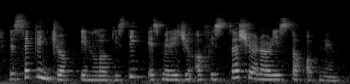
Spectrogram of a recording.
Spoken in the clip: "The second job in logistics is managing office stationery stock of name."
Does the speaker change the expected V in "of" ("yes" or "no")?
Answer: yes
